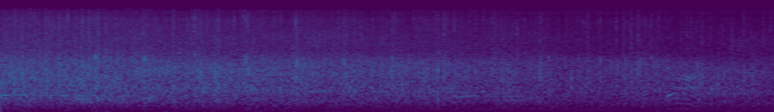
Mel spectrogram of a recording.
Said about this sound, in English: Clap your hands for Jesus if you are excited.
